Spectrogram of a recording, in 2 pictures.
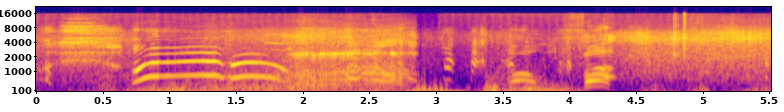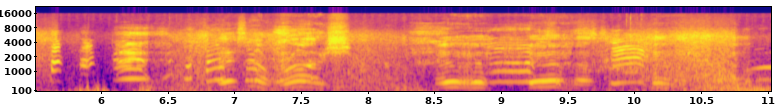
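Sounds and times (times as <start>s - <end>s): wind buffeting microphone: 0.6s - 8.5s, 9.6s - 11.0s
person screaming: 0.8s - 2.9s.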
